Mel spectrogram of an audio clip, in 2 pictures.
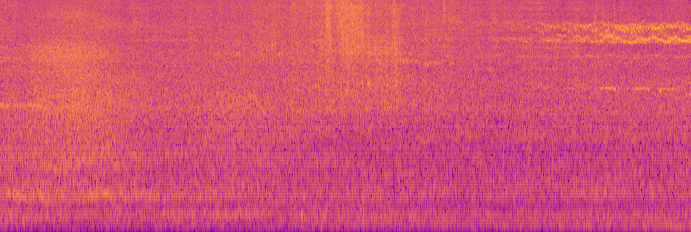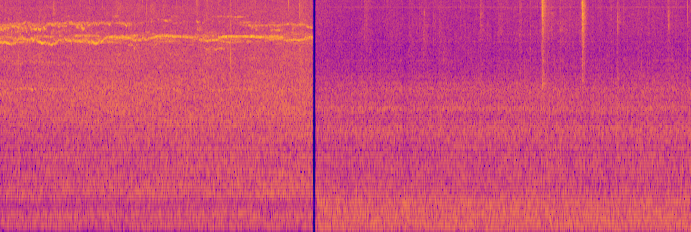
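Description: Sapsan (Siemens Velaro RUS) high-speed electric train at a station platform: a steady noise, with several thin high-pitched whines joining about halfway. After an abrupt cut, the steady low rumble of the train running, heard from inside the carriage.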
